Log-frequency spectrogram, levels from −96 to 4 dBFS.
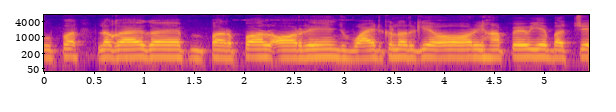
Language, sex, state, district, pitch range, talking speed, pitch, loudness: Hindi, male, Odisha, Nuapada, 145-155 Hz, 145 wpm, 150 Hz, -15 LUFS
